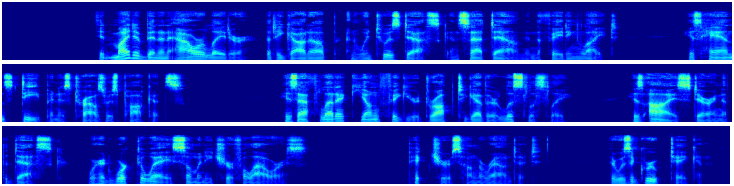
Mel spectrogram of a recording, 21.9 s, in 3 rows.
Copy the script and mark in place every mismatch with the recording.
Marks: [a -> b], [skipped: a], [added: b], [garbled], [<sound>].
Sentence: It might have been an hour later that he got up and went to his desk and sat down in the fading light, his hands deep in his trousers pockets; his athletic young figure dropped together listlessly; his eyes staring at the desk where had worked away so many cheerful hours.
It might have been an hour later that he got up and went to his desk and sat down in the fading light, his hands deep in his trousers pockets; his athletic young figure dropped together listlessly; his eyes staring at the desk where had worked away so many cheerful hours. [added: Pictures hung around it there was a group taken]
